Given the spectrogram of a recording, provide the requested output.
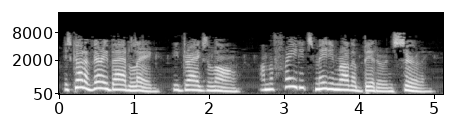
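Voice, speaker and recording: An actress playing a brisk, helpful American company office woman in 1950s radio drama style. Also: a little high, very animated, a little mellow. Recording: muffled old radio recording.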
